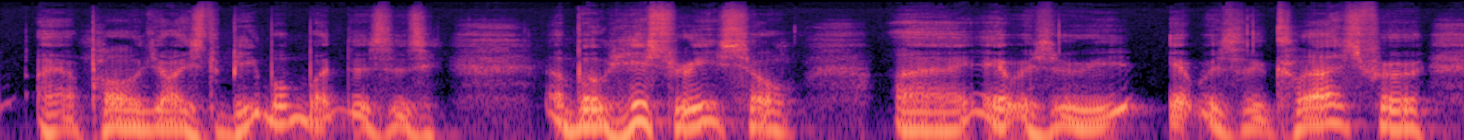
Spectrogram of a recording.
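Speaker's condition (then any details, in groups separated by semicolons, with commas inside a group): Cerebral palsy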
